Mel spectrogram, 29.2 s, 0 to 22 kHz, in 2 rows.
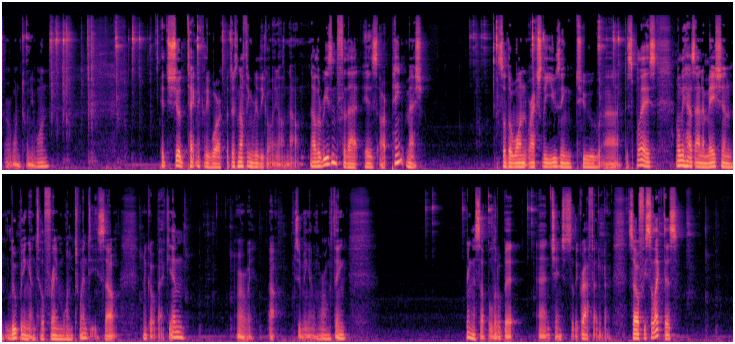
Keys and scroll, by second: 1.1 1, 1.2 2, 1.3 1, 1.8 Return, 2.7 alt+a, 4.5 alt+a, 10.8 alt+a, 12.3 alt+a.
